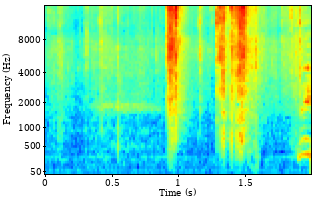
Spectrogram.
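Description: Plastic bubble wrap crinkling as it is handled and pulled open, in two short bursts about a second in and half a second later.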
